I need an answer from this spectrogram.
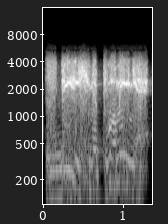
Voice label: voice message fire extinguished, polish

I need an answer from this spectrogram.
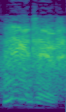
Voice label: voice message no, english; War Thunder

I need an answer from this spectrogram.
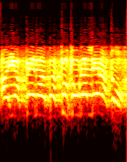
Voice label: player killed ally mood high, speech it

